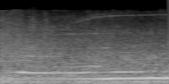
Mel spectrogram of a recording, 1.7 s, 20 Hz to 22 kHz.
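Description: Turbocharged hill climb race car of about 900 horsepower at a King of the Hill event, its engine droning loud and close with steady whining tones that climb in pitch, no talk.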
